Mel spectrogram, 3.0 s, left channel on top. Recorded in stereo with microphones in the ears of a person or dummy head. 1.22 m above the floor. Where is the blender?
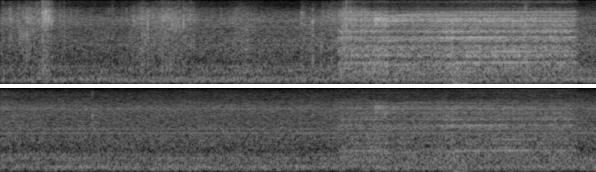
50° left (ahead or behind).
